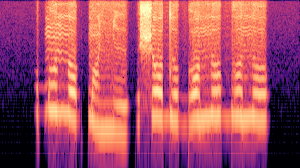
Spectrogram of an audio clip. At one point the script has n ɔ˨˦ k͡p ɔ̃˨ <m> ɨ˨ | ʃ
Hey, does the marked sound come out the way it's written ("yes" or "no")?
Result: no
